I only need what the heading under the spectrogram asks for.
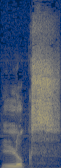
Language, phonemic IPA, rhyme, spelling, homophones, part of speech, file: German, /lʊks/, -ʊks, Lux, Luchs, noun, De-Lux.ogg
- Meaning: lux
